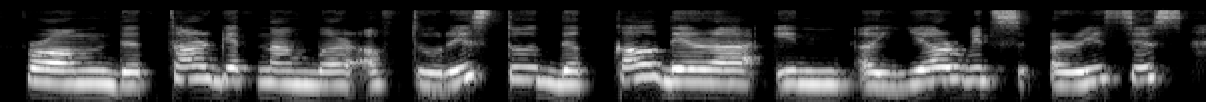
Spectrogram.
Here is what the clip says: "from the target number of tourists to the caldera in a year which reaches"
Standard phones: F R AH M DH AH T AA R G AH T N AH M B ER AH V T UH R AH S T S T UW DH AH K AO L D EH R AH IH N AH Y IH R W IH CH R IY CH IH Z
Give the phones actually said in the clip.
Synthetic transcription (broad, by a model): F R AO M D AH T AA R G AH T N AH M B ER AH F T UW R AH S S T UW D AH K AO L D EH R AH IH N AH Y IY R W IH S R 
